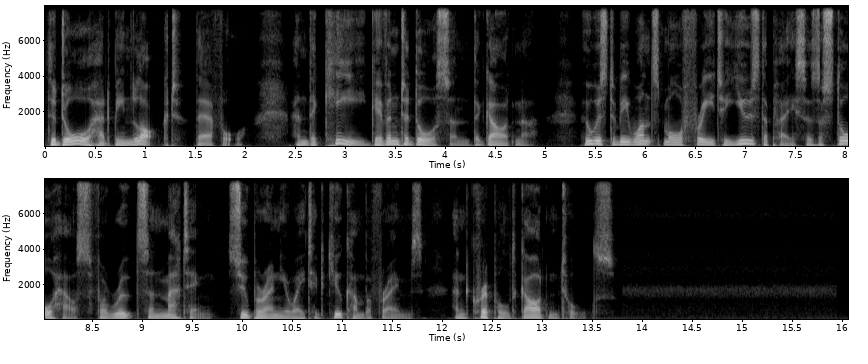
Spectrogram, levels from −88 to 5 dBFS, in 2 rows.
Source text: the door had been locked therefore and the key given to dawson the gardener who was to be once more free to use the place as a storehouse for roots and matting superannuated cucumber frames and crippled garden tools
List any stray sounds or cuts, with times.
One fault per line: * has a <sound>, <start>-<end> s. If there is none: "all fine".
all fine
